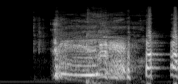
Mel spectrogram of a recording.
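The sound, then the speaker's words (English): A man makes a gagging cough from straining his throat with a gravelly imitation voice. One long, strained, voiced heave is followed by two short, sharp coughs, loud and with no one talking. “It straight up triggered my gag reflex somehow.”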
